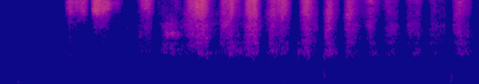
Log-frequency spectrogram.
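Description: A hollow, empty black leather fedora is held by the brim and rubbed and handled with the hands. It gives a steady run of soft, breathy swishes that swell and fade about three times a second, each with a bright hiss over a faint low rumble.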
